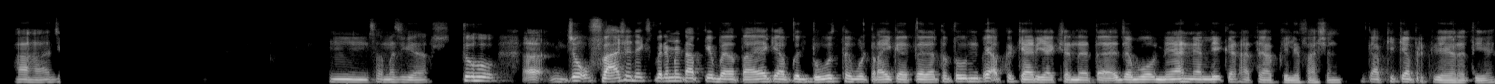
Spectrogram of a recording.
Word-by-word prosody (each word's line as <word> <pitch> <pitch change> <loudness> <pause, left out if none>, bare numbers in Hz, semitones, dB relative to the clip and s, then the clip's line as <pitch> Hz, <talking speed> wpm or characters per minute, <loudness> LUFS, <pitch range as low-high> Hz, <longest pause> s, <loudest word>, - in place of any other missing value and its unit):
हाँ, 115 0 -2
हाँ, 105 +2 -5
जी। 115 +3 -11 2.7
हुँ, 115 -2 +1
समझ 115 0 -4
गया। 105 -1 -3 0.4
तो 185 - +3 0.5
अ, 115 - 0
जो 140 +5 0
फैशन 155 +6 +2
एक्सपेरिमेंट 160 -1 -1
आपके 145 0 +1
बताया 120 +1 +2
कि 130 0 -1
आपके 125 +2 +2
दोस्त 135 +6 +2
हैं, 130 - +2
वो 125 0 +2
ट्राई 115 +1 +2
करता 115 +1 +2
रहता 115 +3 0
है, - - -6
तो 140 - +3
उन 140 0 +2
पर 155 - +3
आपका 135 - -2
क्या 115 -2 +4
रिएक्शन 110 0 +1
रहता 105 - -2
है 105 +3 +2
जब 110 - +3
वो 120 0 +3
नया-नया 120 +1 +3
लेकर 120 0 0
आते 105 0 -5
हैं 105 - 0
आपके 105 0 -4
लिए 100 0 0
फैशन? 100 +1 -4 0.3
तो - - -4
आपकी - - -5
क्या - - 0
प्रक्रिया 100 -3 -1
रहती 95 0 -3
है? 100 +2 -6
115 Hz, 180 wpm, -22 LUFS, 110-130 Hz, 2.7 s, क्या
